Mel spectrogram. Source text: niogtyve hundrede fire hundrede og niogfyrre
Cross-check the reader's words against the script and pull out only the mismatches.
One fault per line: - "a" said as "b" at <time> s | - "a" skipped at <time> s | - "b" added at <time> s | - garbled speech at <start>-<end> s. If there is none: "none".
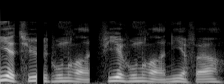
none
